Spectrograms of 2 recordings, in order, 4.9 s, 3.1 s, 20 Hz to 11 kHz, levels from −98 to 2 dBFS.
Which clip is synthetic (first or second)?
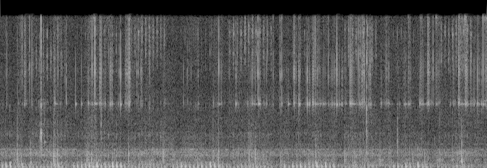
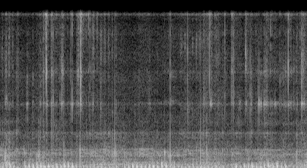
second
